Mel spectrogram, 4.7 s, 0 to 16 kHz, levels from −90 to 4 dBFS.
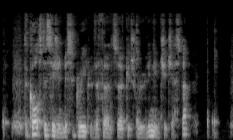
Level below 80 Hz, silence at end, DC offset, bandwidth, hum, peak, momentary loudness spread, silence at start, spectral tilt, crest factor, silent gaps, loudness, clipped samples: -60 dBFS; 0 s; under 0.1%; 11.5 kHz; none; -8 dBFS; 17 LU; 0.05 s; -5 dB/octave; 20 dB; none; -29 LUFS; under 0.1%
